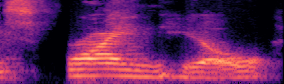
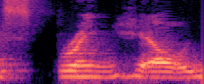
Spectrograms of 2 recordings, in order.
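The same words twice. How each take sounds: First: "Sprang Hill", Spring drawn out toward sprang; "Sprang Hill" with a long Southern vowel for Spring; Louisiana pronunciation. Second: "Spring Hill" with a short i in Spring; "Spring Hill" with Spring rhyming with ring; standard pronunciation. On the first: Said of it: "if you're from Louisiana". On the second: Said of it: "you don't say Spring Hill". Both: Shown as a demonstration.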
